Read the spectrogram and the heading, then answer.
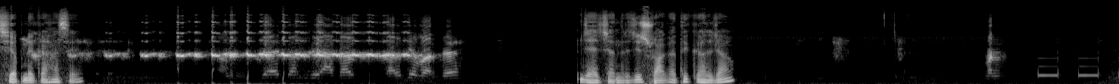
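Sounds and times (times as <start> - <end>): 
speech: 0.0 - 1.0, 5.8 - 7.5
flat electronic telephone line beeps as a call drops: 0.0 - 4.4
thin steady telephone line whine with crackly bursts: 0.1 - 4.3.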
